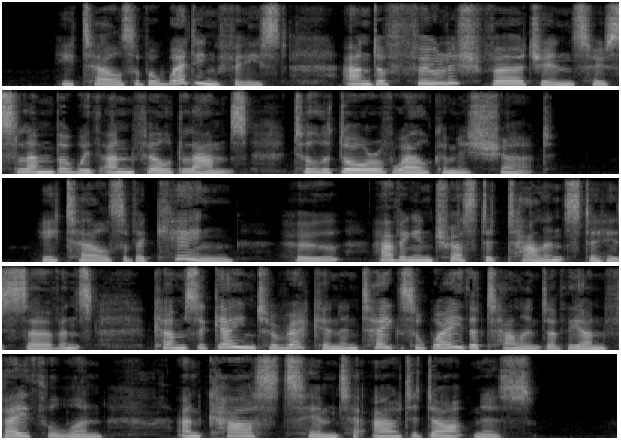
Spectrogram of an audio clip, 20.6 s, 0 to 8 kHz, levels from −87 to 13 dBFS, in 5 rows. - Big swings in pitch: No, average, 3.4 semitones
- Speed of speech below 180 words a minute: Yes, average, 155 wpm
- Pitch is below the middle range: No, high, 230 Hz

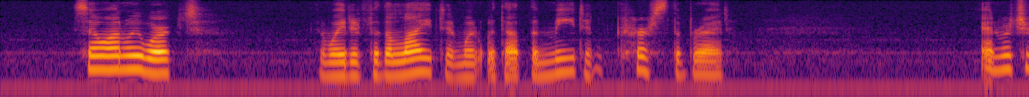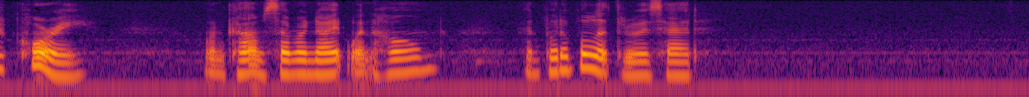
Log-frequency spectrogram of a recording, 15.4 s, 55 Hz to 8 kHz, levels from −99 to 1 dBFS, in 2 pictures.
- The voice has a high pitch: No, medium, 170 Hz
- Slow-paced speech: Yes, slow, 120 wpm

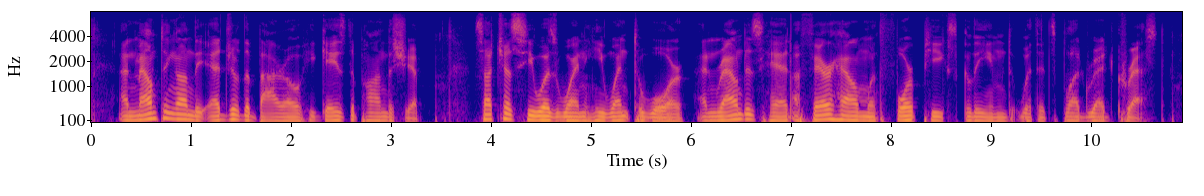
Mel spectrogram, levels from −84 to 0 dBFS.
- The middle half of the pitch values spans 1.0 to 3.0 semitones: Yes, narrow, 2.5 semitones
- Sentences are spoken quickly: Yes, fast, 210 wpm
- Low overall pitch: Yes, low, 105 Hz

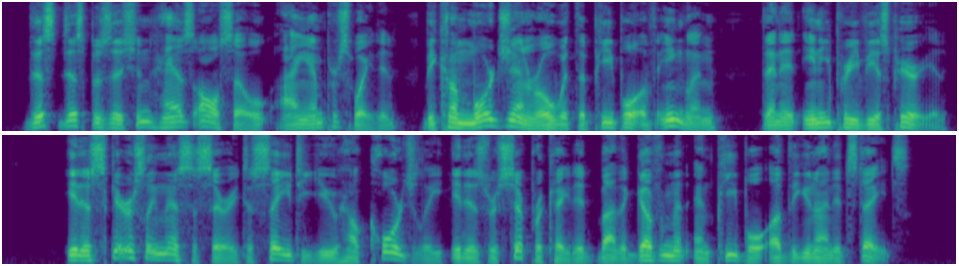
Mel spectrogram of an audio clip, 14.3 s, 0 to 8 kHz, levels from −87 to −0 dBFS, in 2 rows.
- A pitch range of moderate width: No, wide, 6.5 semitones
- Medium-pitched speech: No, very low, 90 Hz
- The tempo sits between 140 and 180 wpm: Yes, average, 175 wpm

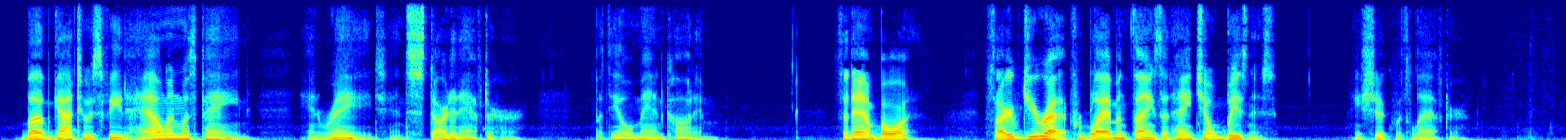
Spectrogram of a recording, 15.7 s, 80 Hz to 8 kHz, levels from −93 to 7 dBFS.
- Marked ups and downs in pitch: No, average, 3.2 semitones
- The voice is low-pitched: Yes, low, 115 Hz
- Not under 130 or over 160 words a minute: Yes, average, 140 wpm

